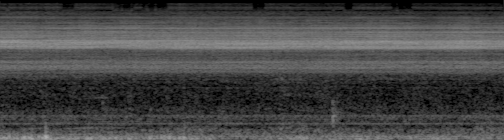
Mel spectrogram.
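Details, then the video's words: Cicadas singing in summer, a steady unbroken high-pitched shimmering drone in several stacked bands, with a faint low rumble underneath and a soft thump near the start. "Cicada sounds, cicadas singing in summer."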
